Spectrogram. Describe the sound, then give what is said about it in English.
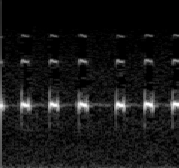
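A northern saw-whet owl gives a prelude to its advertising call: six clear, whistled toots at an even, quick pace, each short and mellow, distinct against a quiet background. “Some give a prelude to their advertising call.”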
